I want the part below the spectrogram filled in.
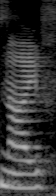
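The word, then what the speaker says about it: knife: ठीक है, के का कोई साउंड आ रहा है? साउंड आ रहा है? नो। ठीक है, इधर से हम लोग जो है प्रोनाउंस करना स्टार्ट करें नाइफ, तो इधर जो के है वो साइलेंट लेटर है।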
